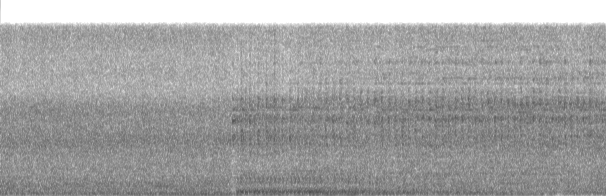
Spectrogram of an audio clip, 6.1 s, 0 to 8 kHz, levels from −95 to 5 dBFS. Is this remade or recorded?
recorded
